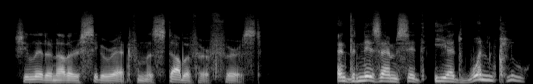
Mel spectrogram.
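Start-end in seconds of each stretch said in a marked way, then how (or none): 3.4-5.3 put-on higher, foreign-accented woman, fretful; frightened foreign woman confiding in a friend; lightly French-tinged voice, uneasy and pleading; accented woman character. Same character voice.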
